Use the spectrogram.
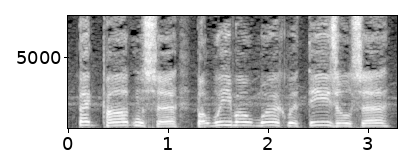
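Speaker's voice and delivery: high-pitched engine voice; Duck the engine, politely objecting. A narrator's reading.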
